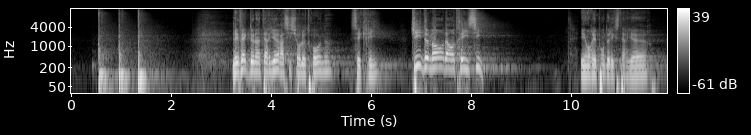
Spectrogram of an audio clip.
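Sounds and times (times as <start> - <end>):
heavy knocks on a chapel entrance door during a funeral ceremony: 0.5 - 1.7
speech: 3.2 - 6.2, 6.8 - 8.4, 10.2 - 11.7.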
